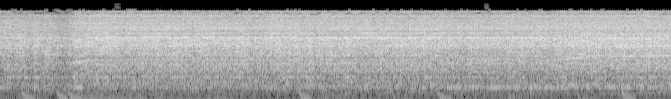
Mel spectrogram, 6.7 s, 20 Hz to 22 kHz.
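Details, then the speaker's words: Vintage KitchenAid Model 4 three-speed stand mixer after full restoration and powder coating, run from low up through the speeds: smooth, steady high whir from motor and gears, no knocks or grinding; healthy. "Alright, so it runs good, speeds sound good, gears sound good, everything sounds good with it"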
